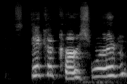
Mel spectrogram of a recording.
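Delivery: put-on very high, sweet seven-year-old boy voice. Father retelling his young son's question asked in the car: sweet little kid's voice. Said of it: "he still has like a sweet little 7-year-old voice".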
